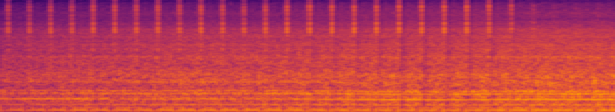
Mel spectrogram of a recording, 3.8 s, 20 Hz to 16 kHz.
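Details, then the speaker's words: Ford Freestyle 3.0 V6 with cylinder 1 misfire, no codes, idling: sharp, even spark snaps several times a second as a new ignition coil jumps a large air gap, unlike the weak arcing old coil. "Now let's put a new coil in there. Ground it right out right away. Oh yes. You see that, right? That is able to jump a massive air gap."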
